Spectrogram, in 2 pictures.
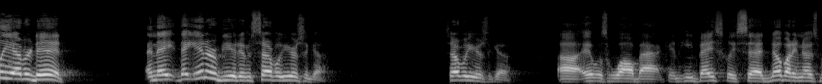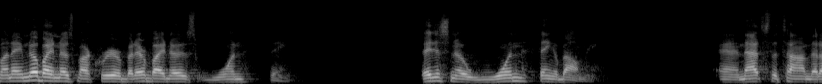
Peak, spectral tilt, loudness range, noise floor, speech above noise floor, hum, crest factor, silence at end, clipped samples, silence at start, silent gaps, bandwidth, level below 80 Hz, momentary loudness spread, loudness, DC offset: -4 dBFS; -5.5 dB/octave; 9 LU; -85 dBFS; 62 dB; none; 20 dB; 0 s; under 0.1%; 0 s; none; 13 kHz; -70 dBFS; 15 LU; -23 LUFS; under 0.1%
